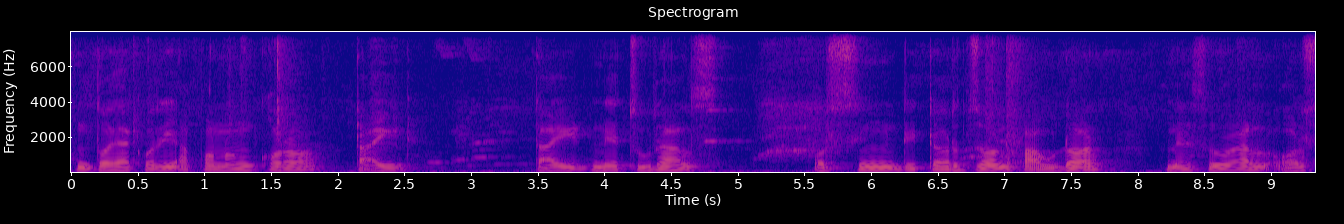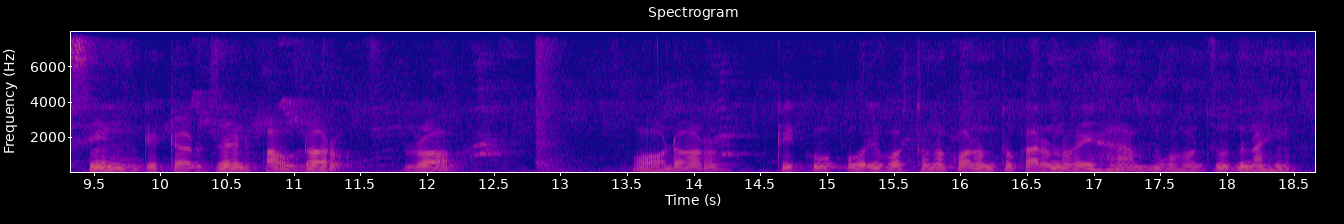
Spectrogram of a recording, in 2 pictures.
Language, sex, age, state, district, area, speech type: Odia, male, 30-45, Odisha, Malkangiri, urban, read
